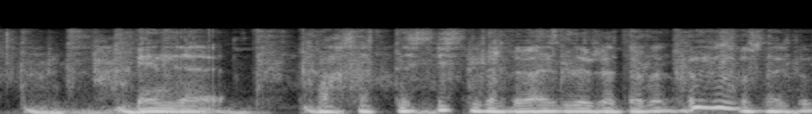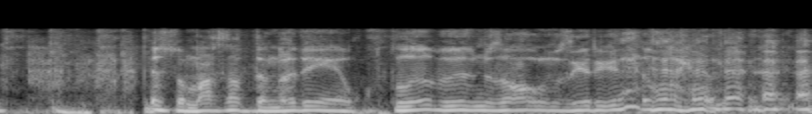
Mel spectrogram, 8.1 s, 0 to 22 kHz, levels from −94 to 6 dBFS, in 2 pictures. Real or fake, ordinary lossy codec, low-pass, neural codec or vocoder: fake; none; none; codec, 16 kHz, 8 kbps, FunCodec, trained on LibriTTS, 25 frames a second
